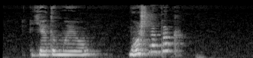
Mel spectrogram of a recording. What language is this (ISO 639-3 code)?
ukr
